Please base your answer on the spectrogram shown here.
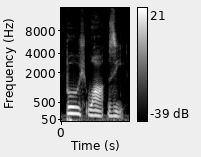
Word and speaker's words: bourgeoisie: And if you leave here with 1 lesson today, 1 lesson, 3 syllables, bourgeoisie, you can do it.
